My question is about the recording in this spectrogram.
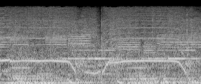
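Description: Very loud, distorted edit sound effect: a high wailing tone that drops away and swings back up twice, over a dense, noisy bed of music and shouting.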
